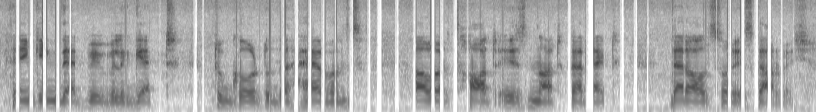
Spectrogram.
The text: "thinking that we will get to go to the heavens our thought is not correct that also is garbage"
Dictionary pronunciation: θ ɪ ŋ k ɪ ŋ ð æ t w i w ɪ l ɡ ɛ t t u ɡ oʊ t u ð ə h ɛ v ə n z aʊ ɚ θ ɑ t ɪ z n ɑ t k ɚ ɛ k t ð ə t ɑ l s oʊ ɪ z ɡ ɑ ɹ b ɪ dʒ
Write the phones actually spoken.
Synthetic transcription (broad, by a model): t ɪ ŋ k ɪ ŋ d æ t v i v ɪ l ɡ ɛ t t u ɡ oʊ t u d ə h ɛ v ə n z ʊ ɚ t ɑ t ɪ z n ɑ t k ɚ ɛ k t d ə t ɑ l s oʊ ɪ z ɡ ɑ ɹ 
